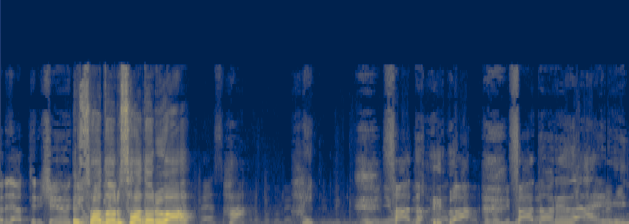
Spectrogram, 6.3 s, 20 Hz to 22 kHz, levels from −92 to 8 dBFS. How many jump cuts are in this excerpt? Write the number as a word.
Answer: one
